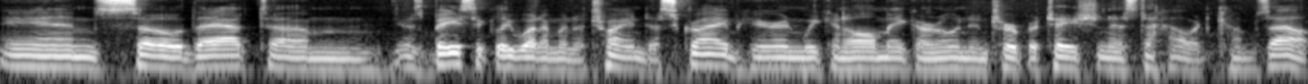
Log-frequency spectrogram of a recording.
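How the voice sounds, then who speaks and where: A man with an American accent at a very fast pace, fairly low pitch, fairly even intonation, and hardly any pauses, over a quiet background. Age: 60s. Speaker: forecaster. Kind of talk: solo video monologue. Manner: halting, many fillers.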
